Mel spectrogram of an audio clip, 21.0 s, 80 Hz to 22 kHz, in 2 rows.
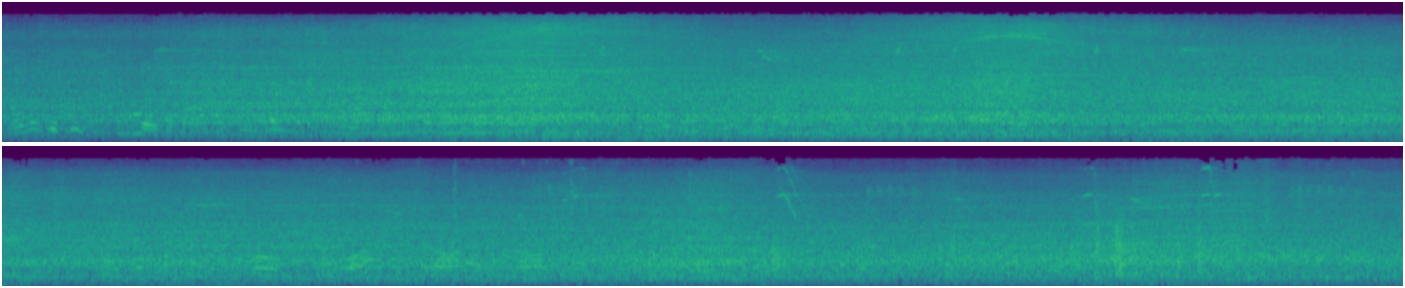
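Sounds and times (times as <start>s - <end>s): road traffic passing: 0.0s - 21.0s.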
